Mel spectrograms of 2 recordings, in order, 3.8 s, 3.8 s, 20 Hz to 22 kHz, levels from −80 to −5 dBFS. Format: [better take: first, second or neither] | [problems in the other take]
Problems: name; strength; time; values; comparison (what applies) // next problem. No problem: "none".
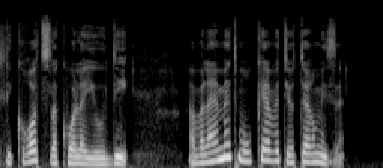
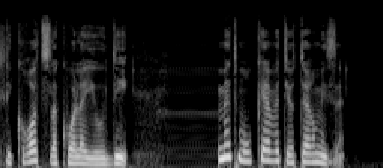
first | audio freezing; at 1.5 s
